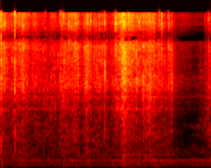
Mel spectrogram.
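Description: Clear plastic bag crinkling as hands handle skeins of yarn inside it: a run of irregular crackles that falls quiet shortly before the end.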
